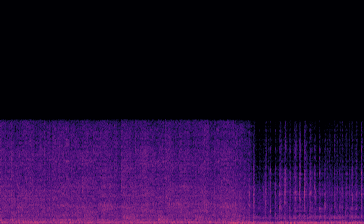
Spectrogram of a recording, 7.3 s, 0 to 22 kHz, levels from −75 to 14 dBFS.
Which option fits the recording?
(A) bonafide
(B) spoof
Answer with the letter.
B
